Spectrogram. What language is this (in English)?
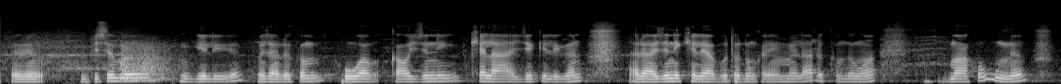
Bodo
